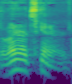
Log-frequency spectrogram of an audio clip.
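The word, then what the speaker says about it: Lynyrd Skynyrd: The pronounced Leonard Skinner.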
